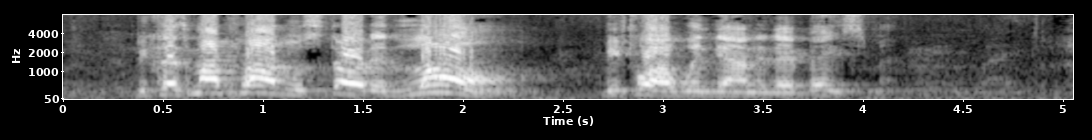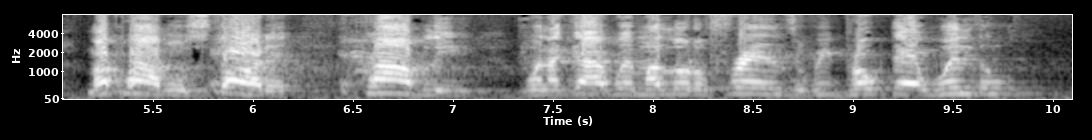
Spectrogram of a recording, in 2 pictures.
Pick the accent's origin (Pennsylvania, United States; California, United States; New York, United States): Pennsylvania, United States; Philadelphia; My mother's from Savannah, Georgia. She did not play. We grew up in Philly, but we was raised like we was on one of those porches in Savannah, Georgia.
